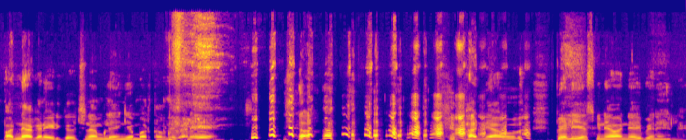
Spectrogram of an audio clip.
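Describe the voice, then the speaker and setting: Sitting on a rock outdoors, a man with a mellow, medium-pitched voice plays the husband in a village comedy skit. He rambles and teases his wife with mock-dramatic flair.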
